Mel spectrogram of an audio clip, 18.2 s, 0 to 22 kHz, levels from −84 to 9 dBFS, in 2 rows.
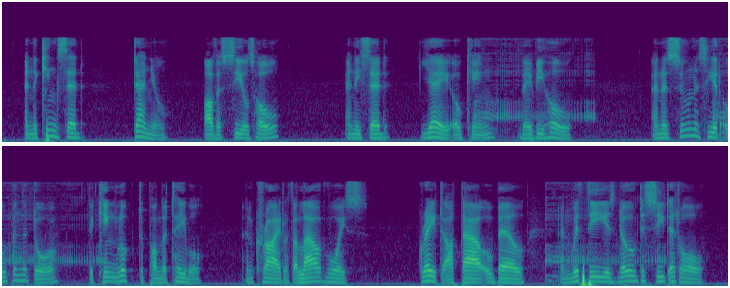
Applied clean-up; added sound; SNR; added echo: none; Fart; 20 dB; none.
